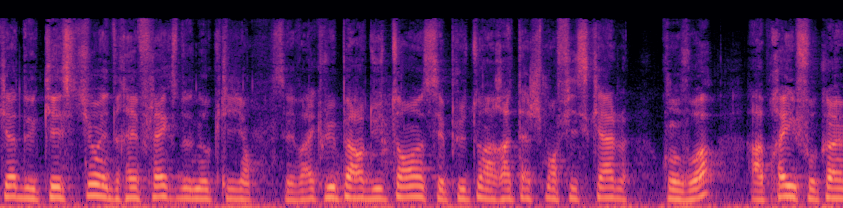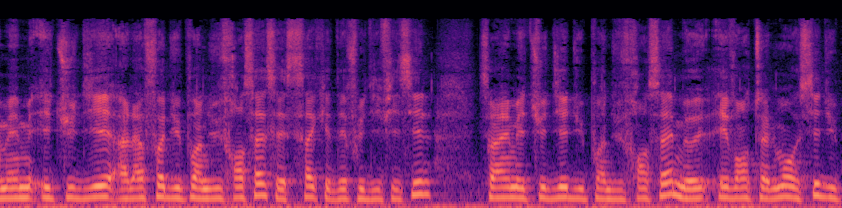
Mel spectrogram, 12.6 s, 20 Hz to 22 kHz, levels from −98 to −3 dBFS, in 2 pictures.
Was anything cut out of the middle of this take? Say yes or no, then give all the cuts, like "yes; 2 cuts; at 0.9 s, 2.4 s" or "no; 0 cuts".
yes; 3 cuts; at 2.4 s, 9.0 s, 10.0 s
